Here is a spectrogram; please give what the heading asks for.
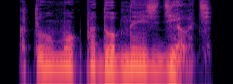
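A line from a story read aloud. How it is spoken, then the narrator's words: Hoarse, sunken voice. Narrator (Russian): осевшим голосом спросил Барлога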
